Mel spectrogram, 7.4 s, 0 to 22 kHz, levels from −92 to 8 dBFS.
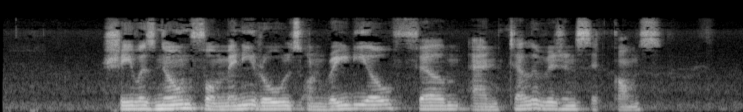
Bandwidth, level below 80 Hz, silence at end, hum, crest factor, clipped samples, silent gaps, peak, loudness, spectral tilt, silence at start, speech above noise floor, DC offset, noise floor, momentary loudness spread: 11.5 kHz; -50 dBFS; 0.8 s; none; 16 dB; under 0.1%; none; -2 dBFS; -17 LUFS; -4.5 dB/octave; 1.05 s; 34 dB; under 0.1%; -51 dBFS; 10 LU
